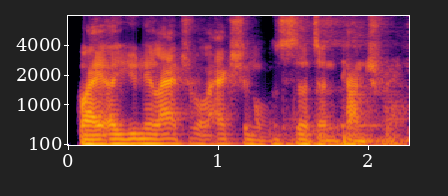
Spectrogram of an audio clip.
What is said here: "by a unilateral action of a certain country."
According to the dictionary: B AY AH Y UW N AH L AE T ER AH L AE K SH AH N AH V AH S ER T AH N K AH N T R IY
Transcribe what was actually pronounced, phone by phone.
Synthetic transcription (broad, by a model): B AY AH Y UW N AH L AE T ER AH L AE K SH AH N AH V AH S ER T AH N K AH N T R IY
